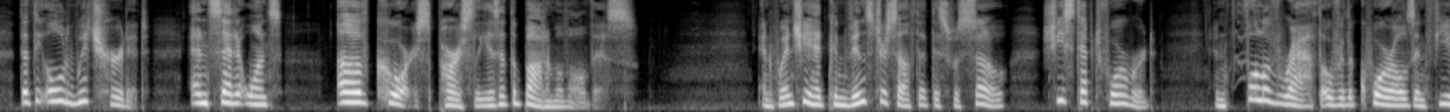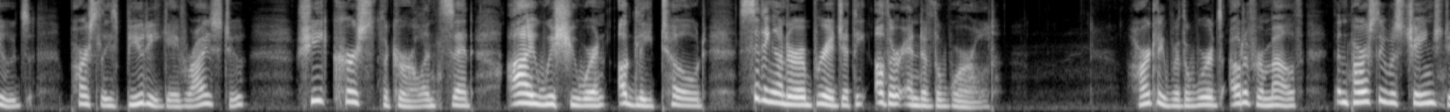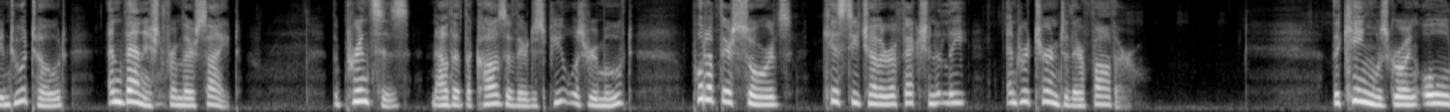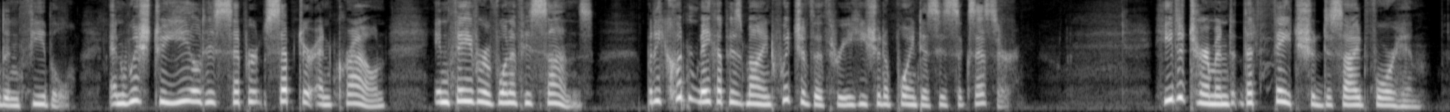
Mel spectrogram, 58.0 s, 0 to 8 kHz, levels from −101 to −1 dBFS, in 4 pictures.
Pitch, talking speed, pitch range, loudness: 210 Hz, 170 wpm, 175-255 Hz, -19 LUFS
